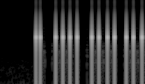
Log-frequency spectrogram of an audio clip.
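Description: Phone keyboard typing clicks from a texting-story animation: a quick run of about a dozen short, crisp key taps, roughly seven or eight a second, starting about half a second in as a text message is typed.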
